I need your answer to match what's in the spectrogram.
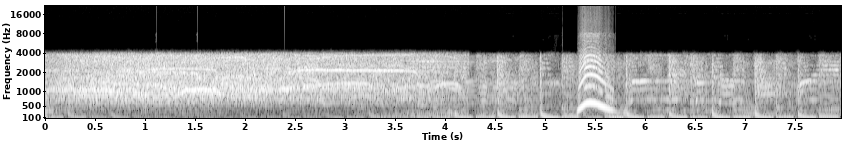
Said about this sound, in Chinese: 哇，今天晚上的宝贝你们非常的牛逼，能否来点尖叫声？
